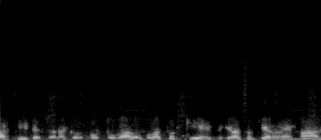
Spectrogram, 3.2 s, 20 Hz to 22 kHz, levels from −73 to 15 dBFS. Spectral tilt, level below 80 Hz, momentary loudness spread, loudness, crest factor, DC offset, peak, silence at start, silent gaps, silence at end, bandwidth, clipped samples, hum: -8 dB/octave; -52 dBFS; 8 LU; -21 LUFS; 18 dB; under 0.1%; -2 dBFS; 0 s; none; 0 s; 7.6 kHz; under 0.1%; none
